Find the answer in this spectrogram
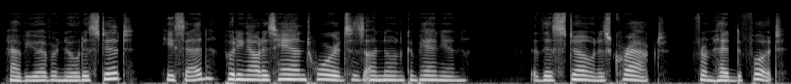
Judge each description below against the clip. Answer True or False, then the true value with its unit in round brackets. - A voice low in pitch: False (205 Hz)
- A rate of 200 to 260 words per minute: False (175 wpm)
